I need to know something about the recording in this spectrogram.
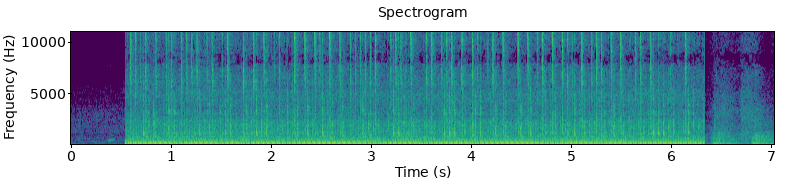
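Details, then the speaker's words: First start of a non-running, stolen-recovered 1st-gen carb Suzuki SV650 after charging its flat battery: fast, uneven beat with a hard knocky edge. The seller said it idled on one cylinder, possibly carb or coil; the owner thinks it now runs on both. "so she's a little bit knocky at the moment um but she's running around two cylinders i think but she still starts she still runs at least"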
